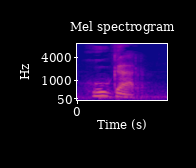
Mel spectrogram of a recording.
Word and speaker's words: jugar: penyanyi Mike Jagger jadi kata hugar yang tulisannya adalah jugar kita samakan dengan Mike Jagger untuk pengucapannya ingat sahabat poliglot bahwasanya J itu dalam bahasa Spanyol akan dibaca H jadi untuk pengucapannya hugar bermain dalam bahasa Jepang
